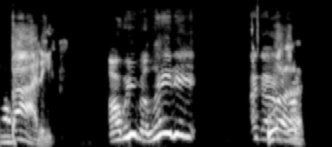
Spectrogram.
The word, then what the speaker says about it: Boddy: They're scattered too, but the family name is Body, Boddy. Some family members pronounce Bodie. We say Body.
